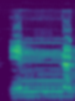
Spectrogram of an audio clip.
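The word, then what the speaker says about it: إِنَّ: Inna kita dengungin ya. Inna dua harakat saja jangan berlebihan. Karena berlebihan itu tidak boleh.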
